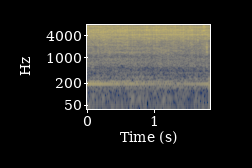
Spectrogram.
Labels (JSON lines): {"label": "anthrophony, boat engine", "recorder": "HydroMoth"}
